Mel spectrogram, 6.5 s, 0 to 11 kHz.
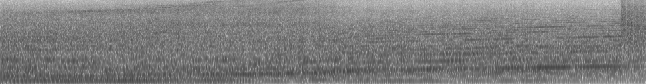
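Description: Twin-turbo Lexus 1UZ V8 engine revving up hard, its pitch rising steadily with a high whine climbing alongside. A sudden burst of noise comes near the end.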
